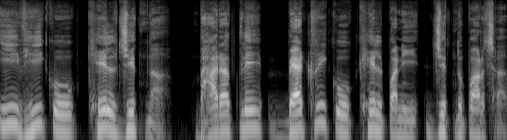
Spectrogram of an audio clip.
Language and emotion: Nepali, neutral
